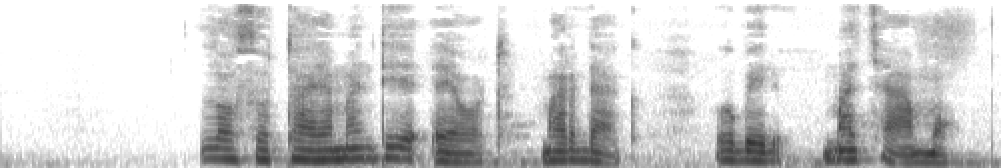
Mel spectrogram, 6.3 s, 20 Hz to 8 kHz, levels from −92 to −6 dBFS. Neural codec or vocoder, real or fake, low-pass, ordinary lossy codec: vocoder, 22.05 kHz, 80 mel bands, WaveNeXt; fake; 7.2 kHz; MP3, 32 kbps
